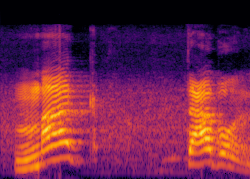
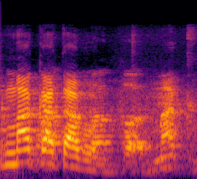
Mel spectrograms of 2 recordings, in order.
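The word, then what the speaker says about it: مكتب: maktabun. Not makatabun. Then it will become qaf.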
